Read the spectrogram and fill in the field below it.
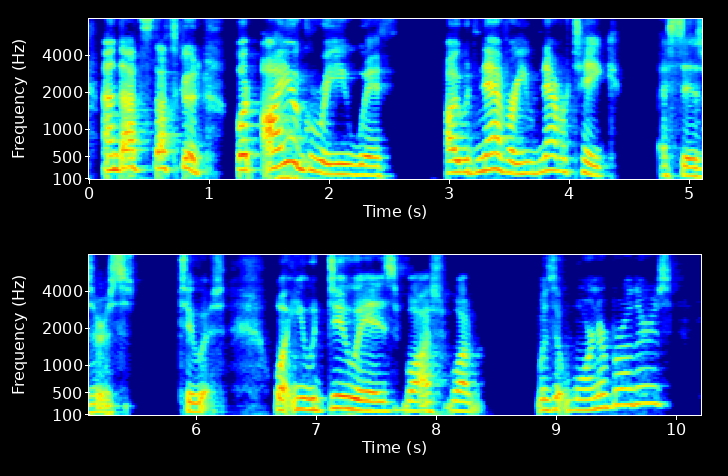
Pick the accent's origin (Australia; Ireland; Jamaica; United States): Ireland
